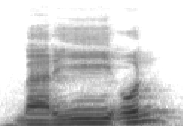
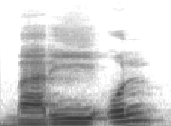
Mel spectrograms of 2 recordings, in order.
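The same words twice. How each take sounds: The two takes are said the same way.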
